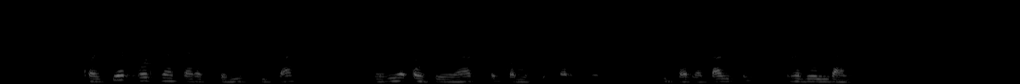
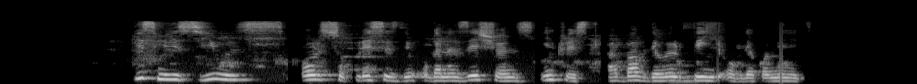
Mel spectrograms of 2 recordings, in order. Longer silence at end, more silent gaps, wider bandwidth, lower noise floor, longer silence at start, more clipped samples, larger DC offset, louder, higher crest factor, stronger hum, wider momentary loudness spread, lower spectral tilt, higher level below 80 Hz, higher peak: first, 1.6 s vs 1.15 s; first, 2.12-2.20 s, 2.54-2.60 s, 3.01-3.73 s, 5.35-5.41 s, 5.52-5.59 s, 5.83-5.90 s, 6.07-6.60 s, 7.56-7.87 s vs none; second, 7.2 kHz vs 8.2 kHz; about the same, under -90 dBFS vs under -90 dBFS; second, 0.85 s vs 1.35 s; neither; neither; second, -59 LUFS vs -22 LUFS; about the same, 20 dB vs 16 dB; neither; first, 11 LU vs 8 LU; first, -8.5 dB/octave vs -4 dB/octave; second, under -90 dBFS vs -70 dBFS; second, -42 dBFS vs -6 dBFS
